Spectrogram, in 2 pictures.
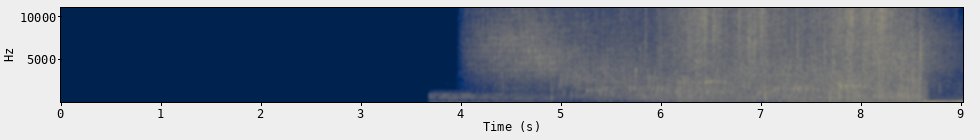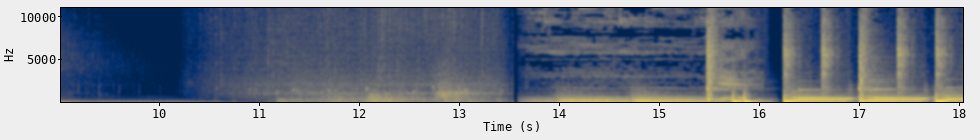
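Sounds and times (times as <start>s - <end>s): hissing noise swell: 4.0s - 8.7s
hiss with glittery ticks: 4.1s - 8.6s
deep bass hit: 8.6s - 12.8s.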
